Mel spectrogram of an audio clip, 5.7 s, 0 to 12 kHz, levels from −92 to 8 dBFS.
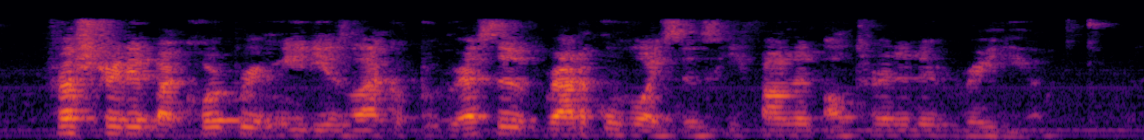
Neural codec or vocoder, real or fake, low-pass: none; real; 7.2 kHz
